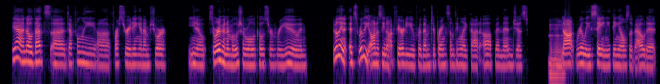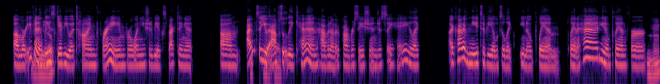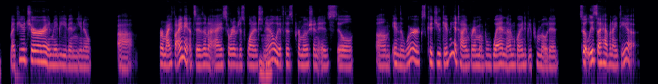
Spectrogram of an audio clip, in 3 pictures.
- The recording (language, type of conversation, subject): English, advice, How can I position myself for a promotion at my company?
- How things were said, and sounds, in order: none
